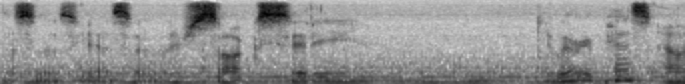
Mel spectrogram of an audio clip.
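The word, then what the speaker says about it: Sauk City: prusac and Sock City Sock City oh right it's not spelled like sock it's no s k right a lot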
